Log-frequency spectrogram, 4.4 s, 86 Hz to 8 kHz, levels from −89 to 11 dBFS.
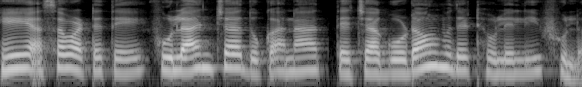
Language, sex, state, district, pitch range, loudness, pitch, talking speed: Marathi, female, Maharashtra, Pune, 180-225 Hz, -18 LUFS, 200 Hz, 135 wpm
